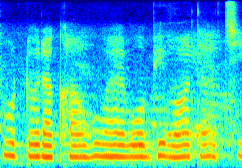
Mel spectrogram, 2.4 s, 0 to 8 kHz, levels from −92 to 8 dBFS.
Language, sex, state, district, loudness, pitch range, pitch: Hindi, female, Chhattisgarh, Raipur, -15 LUFS, 205-220 Hz, 210 Hz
